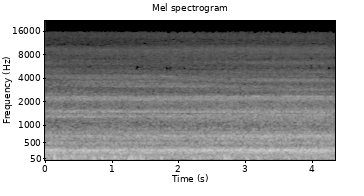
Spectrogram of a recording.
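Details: H Calory diesel heater running: even, steady hum and rush of air with no surges or knocks; running smoothly.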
